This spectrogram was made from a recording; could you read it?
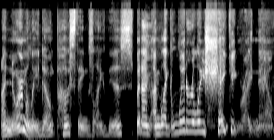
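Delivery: way up high, fake-teary and over-earnest voice. Mocking a sad Facebook auntie post: mock tearful overly earnest. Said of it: "like a sad Facebook auntie post".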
